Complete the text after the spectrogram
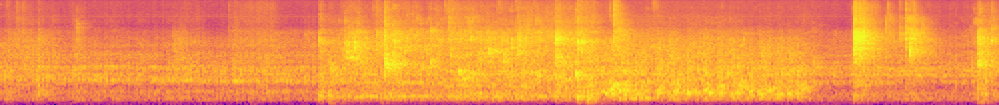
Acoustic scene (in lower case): restroom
